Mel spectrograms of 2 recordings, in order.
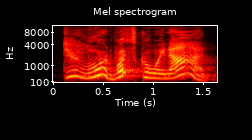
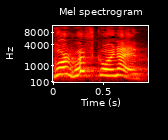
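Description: First: It is said at a normal, quiet volume. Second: It is shouted loudly over noise.

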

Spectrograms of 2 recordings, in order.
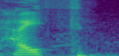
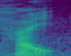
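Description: First: The word ends with a th sound. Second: The word ends with a plain t sound. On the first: The speaker calls it wrong. "if you want me to be like certain people, I can say height" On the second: The speaker calls it right. "It is height"

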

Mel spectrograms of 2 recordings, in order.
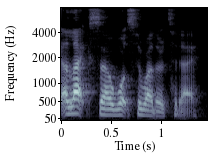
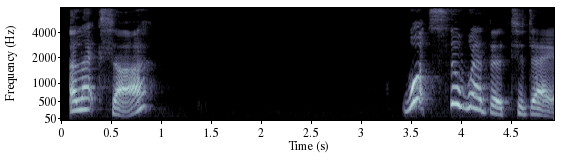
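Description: First: There is no long pause after Alexa. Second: There is a long pause after Alexa.

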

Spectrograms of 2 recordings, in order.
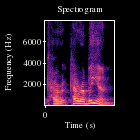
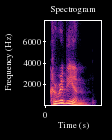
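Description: First: The word is said in an Australian accent. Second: The word is said in an American accent. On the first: The speaker calls it right. "You've got to say it like an Australian" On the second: The speaker calls it wrong. "that's the American way of saying it"

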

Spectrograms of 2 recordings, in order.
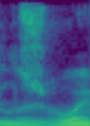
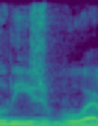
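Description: First: The first vowel sounds like a reduced 'a'. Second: The first vowel is a clear 'i' sound. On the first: The speaker calls it wrong. "por dizer Lisboa em vez de Lisboa, é porque é com I, não é com A" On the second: The speaker calls it right. "é com I, não é com A"

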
